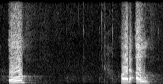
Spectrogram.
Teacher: ओ और औ इसका उच्चारण स्थान कंठ और ओष्ठ है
